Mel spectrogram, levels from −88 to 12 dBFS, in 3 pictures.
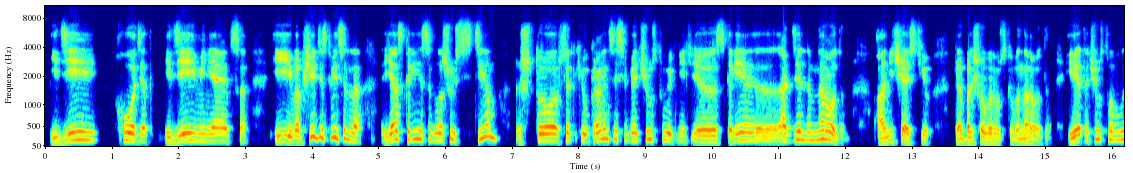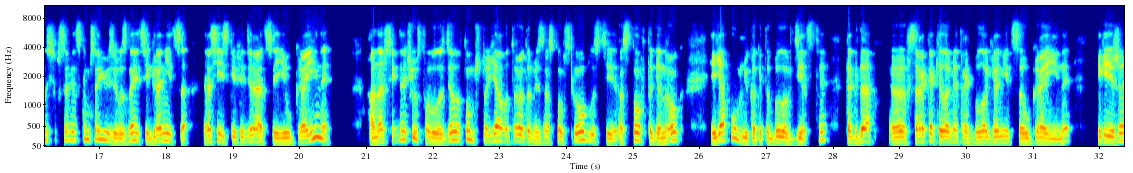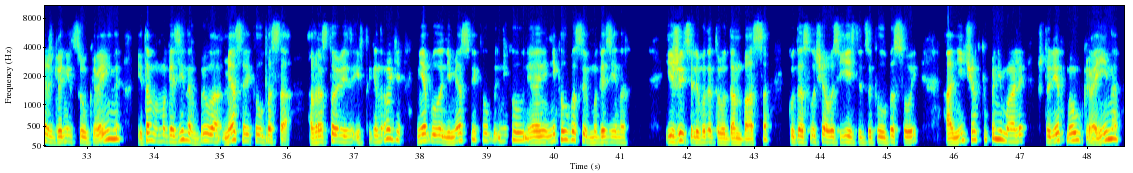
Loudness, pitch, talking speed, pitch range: -17 LUFS, 160 Hz, 140 wpm, 130-185 Hz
